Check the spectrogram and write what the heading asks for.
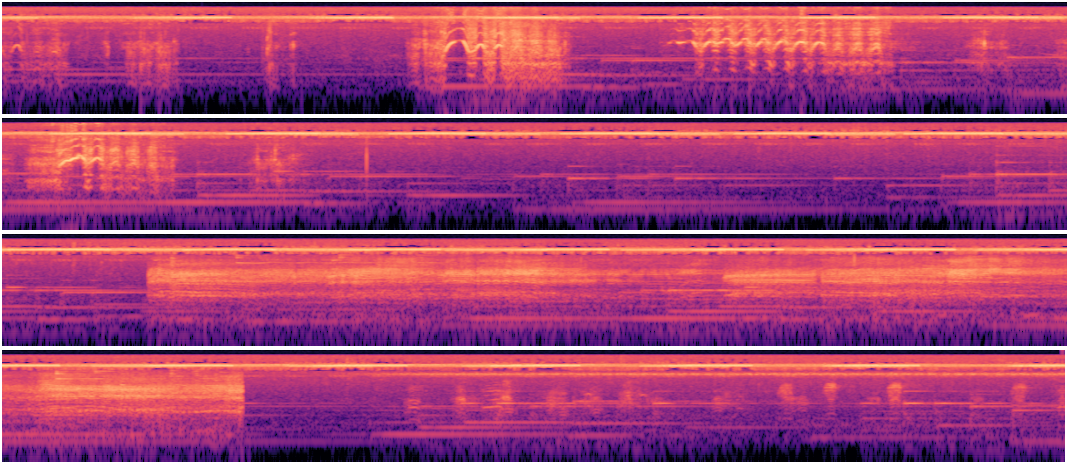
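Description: Calm background music with soft, held notes throughout. Over it, three loud horse whinnies in the first ten seconds. Later comes a long stretch of goat bleating, about nine seconds with one short break in the middle.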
